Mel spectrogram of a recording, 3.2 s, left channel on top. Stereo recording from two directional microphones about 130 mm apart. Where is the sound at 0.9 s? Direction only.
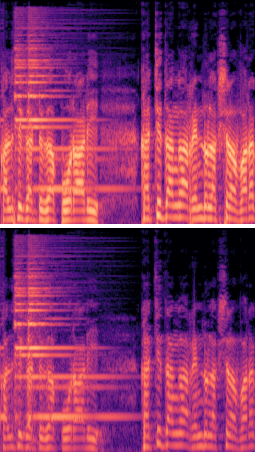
55° left (ahead or behind).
